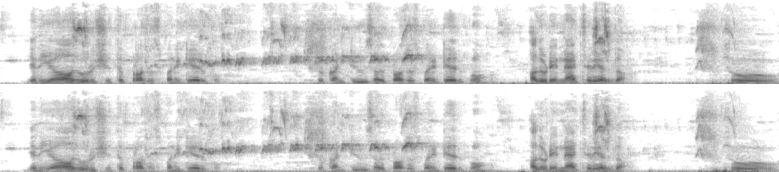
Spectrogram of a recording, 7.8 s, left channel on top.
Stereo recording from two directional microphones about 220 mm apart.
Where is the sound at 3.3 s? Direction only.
45° left (ahead or behind).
